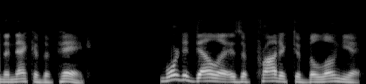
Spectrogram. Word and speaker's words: mortadella: mortadella Italian pronunciation more de dia is a large Italian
